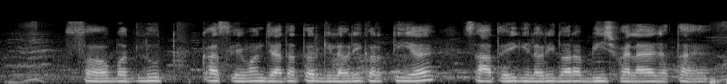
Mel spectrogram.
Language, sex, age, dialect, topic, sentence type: Hindi, male, 18-24, Hindustani Malvi Khadi Boli, agriculture, statement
